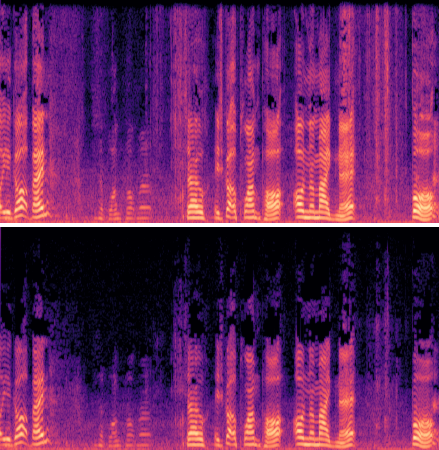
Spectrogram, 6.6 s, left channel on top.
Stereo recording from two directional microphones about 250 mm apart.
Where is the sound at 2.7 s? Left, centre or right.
Centre.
